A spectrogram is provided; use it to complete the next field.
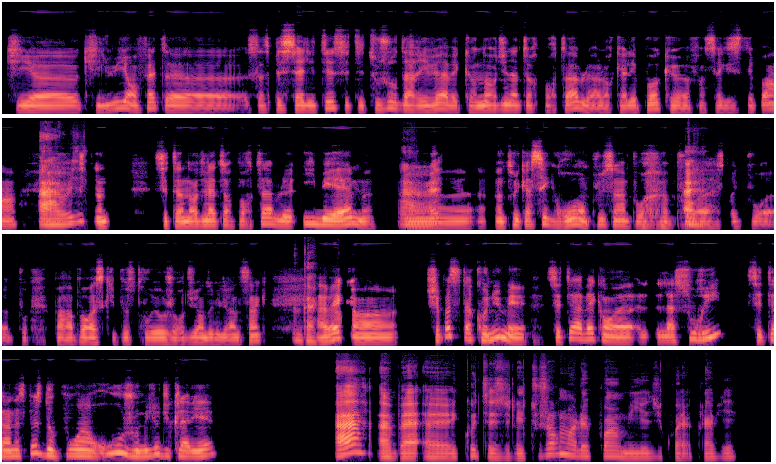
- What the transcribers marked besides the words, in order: tapping; laughing while speaking: "pour, heu"; "clavier" said as "coua"
- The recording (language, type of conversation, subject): French, podcast, Comment étaient les repas en famille chez toi quand tu étais petit ?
